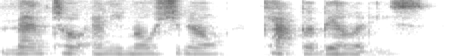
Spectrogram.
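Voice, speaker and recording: A woman talks in a somewhat breathy voice. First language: not English. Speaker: spiritual content creator. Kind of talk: monologue to camera. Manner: casual, many filler ums.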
